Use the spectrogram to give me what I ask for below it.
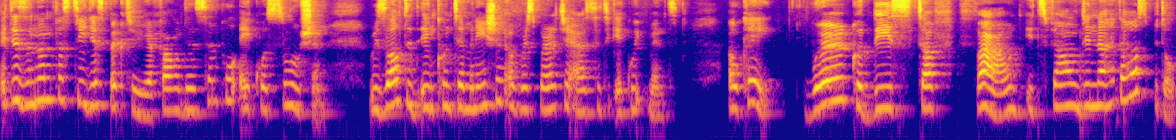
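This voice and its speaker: A woman with a non-native accent speaks at a high pitch and a moderate pace, with ordinary pitch variation. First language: not English. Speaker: medical educator. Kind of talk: tutorial. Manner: halting.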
